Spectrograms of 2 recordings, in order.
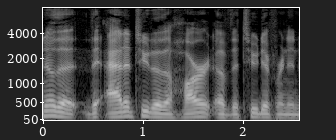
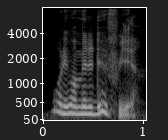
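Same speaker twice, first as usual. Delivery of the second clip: soft and higher, almost hushed; gentle, open-hearted offer; 11 semitones higher, 5 dB quieter, much faster than usual. Acted. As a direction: ask tenderly, as if nothing else mattered. Jesus setting noise aside, offering help.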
